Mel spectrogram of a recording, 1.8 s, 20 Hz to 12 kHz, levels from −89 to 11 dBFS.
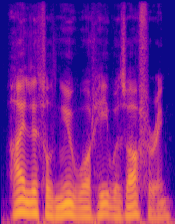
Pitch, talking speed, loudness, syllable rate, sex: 105 Hz, 240 wpm, -16 LUFS, 6.4 syllables/s, male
